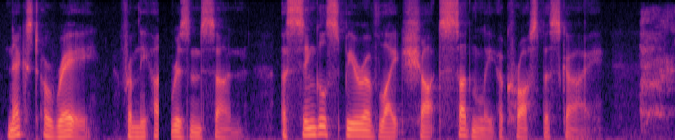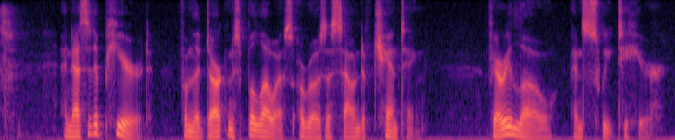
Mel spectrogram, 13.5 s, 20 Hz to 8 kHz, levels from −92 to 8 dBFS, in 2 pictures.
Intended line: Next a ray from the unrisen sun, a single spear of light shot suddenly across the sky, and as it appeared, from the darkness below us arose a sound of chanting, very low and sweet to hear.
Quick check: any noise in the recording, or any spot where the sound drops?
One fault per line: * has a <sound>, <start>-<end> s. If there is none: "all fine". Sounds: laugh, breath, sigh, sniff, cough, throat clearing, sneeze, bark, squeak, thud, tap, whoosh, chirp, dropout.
* has a dropout, 1.6-1.7 s
* has a sneeze, 6.4-7.1 s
